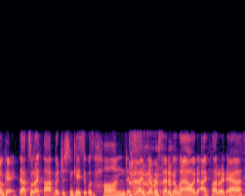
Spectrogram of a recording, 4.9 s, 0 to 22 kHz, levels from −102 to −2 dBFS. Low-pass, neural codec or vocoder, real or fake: 7.2 kHz; none; real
